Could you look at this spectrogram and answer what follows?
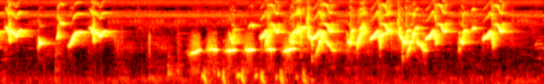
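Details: A myna imitating a red-whiskered bulbul, giving quick upswept chirps, a short series of clear level whistled notes, then a dense jumble of rising and falling chirpy phrases repeated without pause.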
